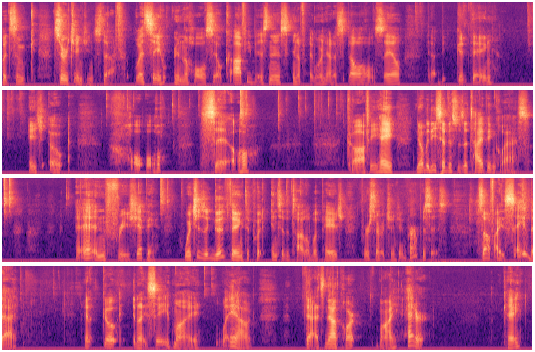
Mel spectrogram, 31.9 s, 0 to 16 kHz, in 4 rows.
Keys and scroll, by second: 1.1-13.1 typing, 14.6-15.4 typing, 16.5-20.4 typing, 22.0-22.7 typing.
